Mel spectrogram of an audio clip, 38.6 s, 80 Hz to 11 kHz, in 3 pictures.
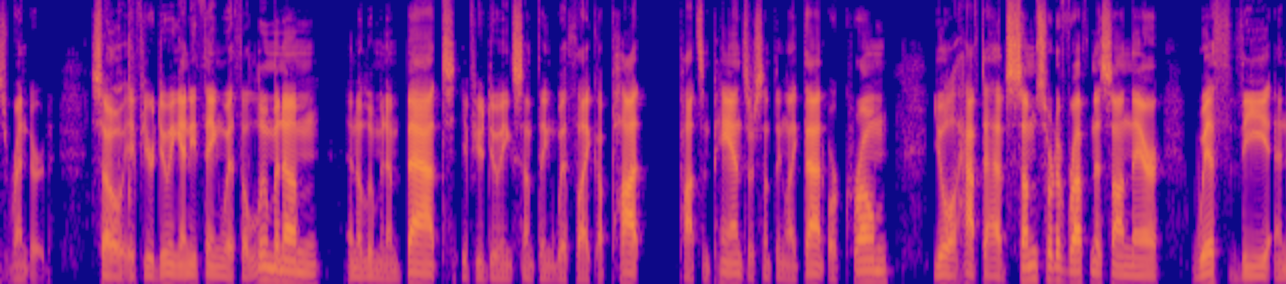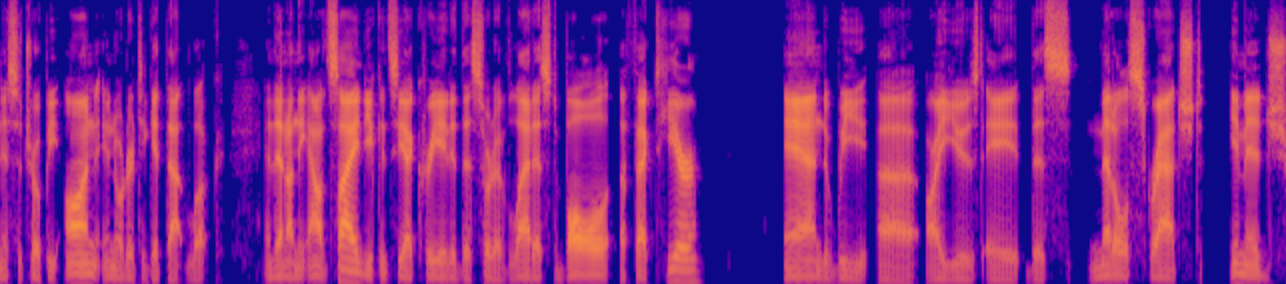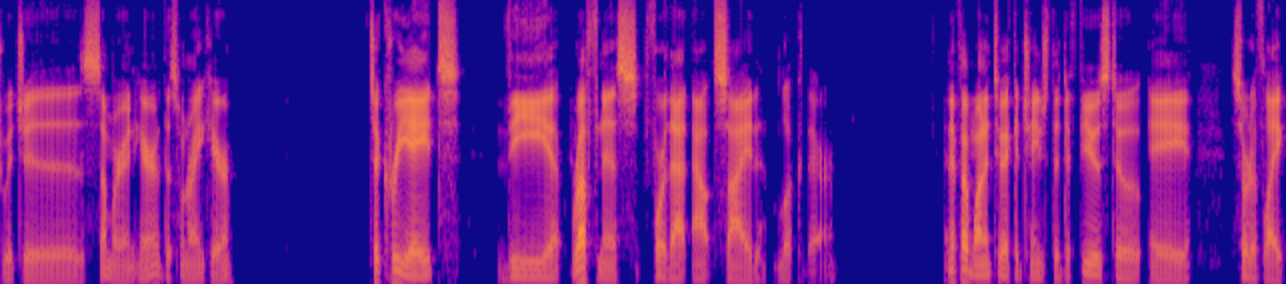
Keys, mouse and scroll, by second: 0.0 click, 1.0 Delete, 1.2 KP_Enter, 19.5 click, 20.5 middle click, 21.1 middle click, 21.5 middle click, 21.9 scroll down 4, 22.2 middle click, 23.1 click, 23.9 click, 25.9 middle click, 26.2 middle click, 26.5 middle click, 26.5 scroll down 1, 27.0 scroll down 2, 28.8 click, 29.6-31.5 middle drag, 35.7 click, 36.8 click.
